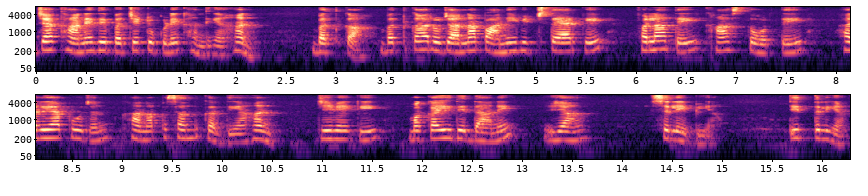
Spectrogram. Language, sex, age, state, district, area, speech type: Punjabi, female, 45-60, Punjab, Jalandhar, urban, spontaneous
